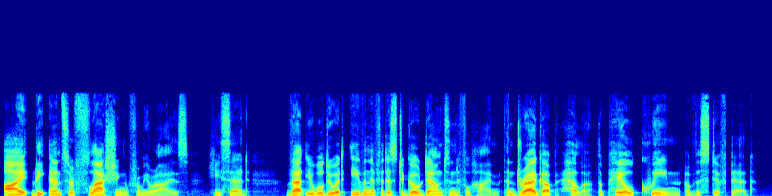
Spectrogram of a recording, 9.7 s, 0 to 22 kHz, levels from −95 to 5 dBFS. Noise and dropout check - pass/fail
pass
